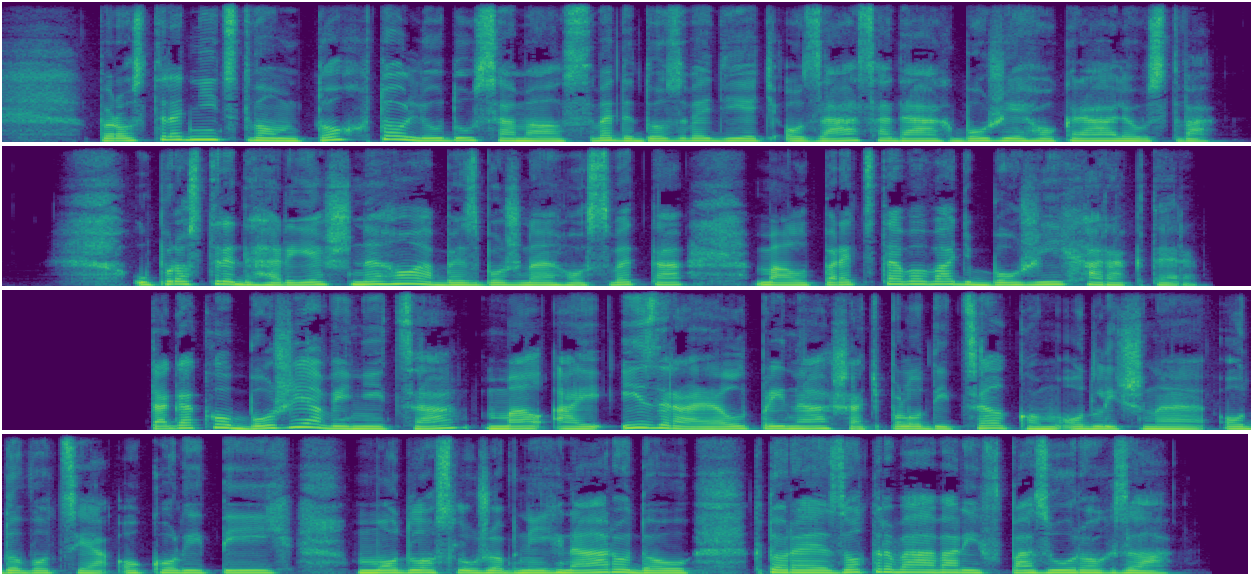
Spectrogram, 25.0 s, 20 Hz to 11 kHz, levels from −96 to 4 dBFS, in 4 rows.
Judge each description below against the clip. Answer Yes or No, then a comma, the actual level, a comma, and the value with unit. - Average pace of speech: No, slow, 100 wpm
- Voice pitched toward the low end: No, medium, 170 Hz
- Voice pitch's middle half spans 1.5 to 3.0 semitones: Yes, narrow, 2.6 semitones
